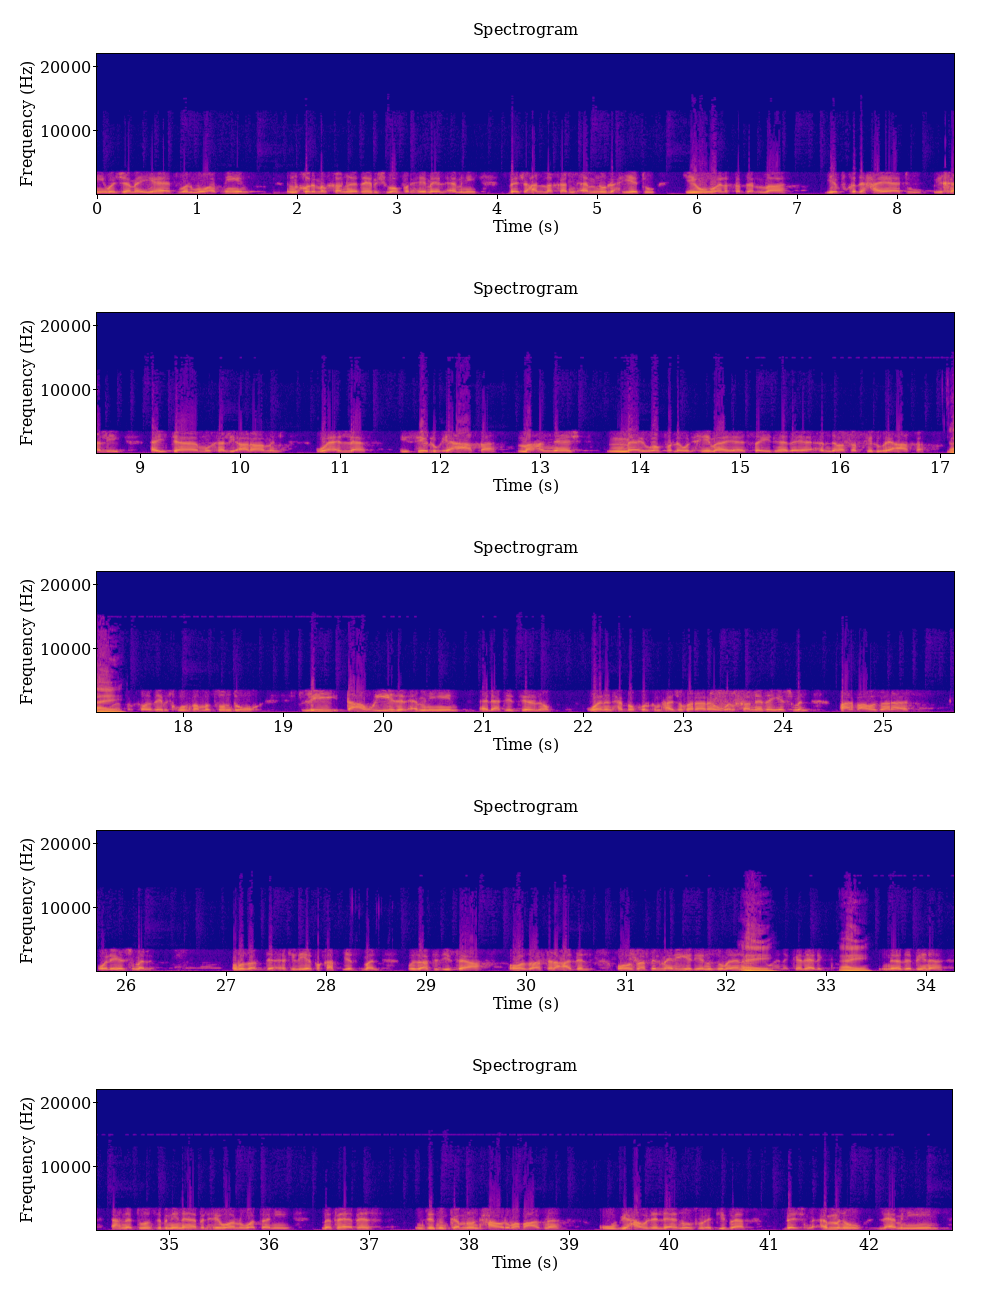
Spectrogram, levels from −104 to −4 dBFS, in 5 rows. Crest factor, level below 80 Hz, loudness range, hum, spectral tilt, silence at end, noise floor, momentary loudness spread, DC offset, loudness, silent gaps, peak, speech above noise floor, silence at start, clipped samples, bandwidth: 16 dB; -68 dBFS; 2 LU; none; -7 dB/octave; 0.05 s; -56 dBFS; 7 LU; under 0.1%; -35 LUFS; none; -20 dBFS; 22 dB; 0 s; under 0.1%; 15.5 kHz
